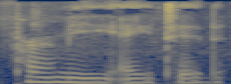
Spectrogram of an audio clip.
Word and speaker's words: permeated: So permit, permeate. Two syllables in permit. Three in permeate. So permeated. We need that extra syllable. Four syllables in permeated.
